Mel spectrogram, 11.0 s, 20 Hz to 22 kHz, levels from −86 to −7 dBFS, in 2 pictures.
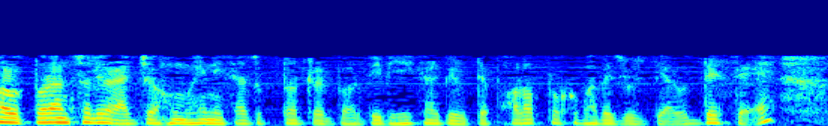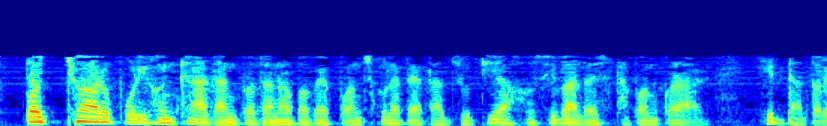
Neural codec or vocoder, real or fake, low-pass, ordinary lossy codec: none; real; 3.6 kHz; MP3, 24 kbps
